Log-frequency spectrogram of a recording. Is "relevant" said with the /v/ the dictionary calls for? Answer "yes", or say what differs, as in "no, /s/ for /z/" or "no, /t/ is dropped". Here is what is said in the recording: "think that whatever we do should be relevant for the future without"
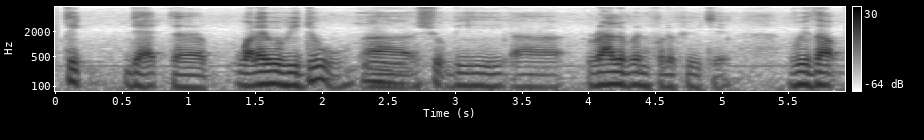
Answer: yes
